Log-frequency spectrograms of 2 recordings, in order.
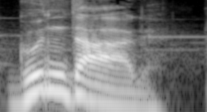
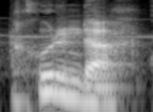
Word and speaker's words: Goedendag: Guten Tag. – That's close, yeah. – Correct my terrible Dutch. What's the proper pronunciation? – Goedendag.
